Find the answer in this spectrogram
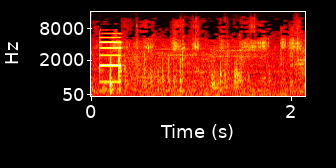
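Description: An in-store price-checker scanner gives one short electronic beep as it reads the barcode on a toy box, then faint store background noise.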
